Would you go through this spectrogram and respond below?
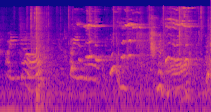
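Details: Husky named Princeton greeting his owners after a long plane flight, very vocal: wavering, sliding whines and yowls rising and falling, mixed with a woman's speech in a small indoor space.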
